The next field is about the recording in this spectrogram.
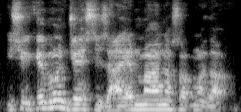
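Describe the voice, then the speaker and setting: A man's voice: mid-range voice, fast, recorded from a distance, very noisy. Rambling Glaswegian man, slightly off-mic. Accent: Glaswegian Scottish. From Scotland. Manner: rambling, self-interrupting, chatty with viewers. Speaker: host. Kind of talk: casual livestream chat.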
